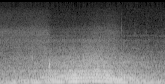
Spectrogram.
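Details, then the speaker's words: Hyundai Santa Fe diesel that jerks on acceleration, EGR already replaced: revving with intake-air and boost data watched, whoosh and airy hiss as the turbo vanes close badly at the end of acceleration; faulty VGT control solenoid. "Listen carefully. When you accelerate, the line goes up But at the end The anus has to close naturally, but it closes like this You can hear that sound."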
